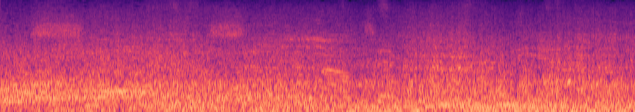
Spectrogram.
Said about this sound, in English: our apologies, we couldn't hear you because of the train in the background.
